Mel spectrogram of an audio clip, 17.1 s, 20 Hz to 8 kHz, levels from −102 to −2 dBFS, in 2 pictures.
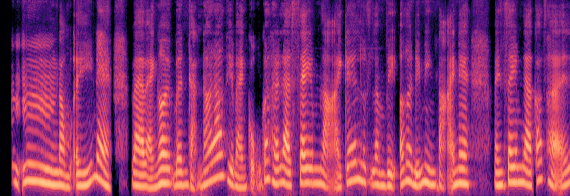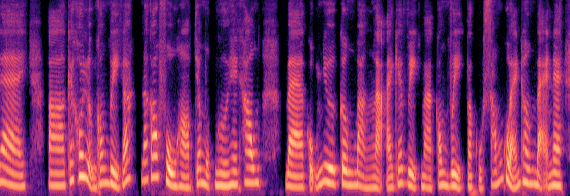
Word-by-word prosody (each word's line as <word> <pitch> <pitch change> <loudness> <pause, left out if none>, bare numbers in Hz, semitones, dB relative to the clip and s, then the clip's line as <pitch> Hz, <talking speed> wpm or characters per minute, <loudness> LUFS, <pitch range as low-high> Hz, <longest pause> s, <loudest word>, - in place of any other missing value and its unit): Ừm, 235 -2 -5
ừm, 235 -4 +2
đồng 180 -4 +1
ý 190 +7 0
nè. 250 - +2 0.3
Và 185 -3 +3
bạn 150 -1 -1
ơi, 220 0 +5
bên 195 0 -1
cạnh 185 -2 -5
đó 215 +6 0
đó 315 +4 +2
thì 220 -6 -1
bạn 155 -3 -3
cũng - - -7
có 275 +1 -1
thể 215 -6 0
là 210 -4 +3
xem 220 +2 0
lại 185 -4 -2
cái 250 +7 -1
lịch 250 -4 -2
làm 200 -2 -1
việc 180 -2 -2
ở 205 - -1
thời 255 -2 0
điểm 190 +1 +1
hiện 205 -5 +1
tại 185 +1 -3
nè, 215 0 +2 0.4
bạn 190 0 +1
xem 235 +4 +1
là 200 -4 +3
có 255 +8 -3
thể 225 -7 -2
là, 200 -7 +1 0.4
ờ, 185 -1 0
cái 260 - -1
khối 325 +3 +5
lượng - - +1
công 220 +1 -2
việc 195 -6 +4
á, 255 +5 +1
nó 265 0 -3
có 315 +2 +3
phù 220 - +4
hợp 165 -2 -2
cho 220 - -1
một 185 -4 -3
người 185 -1 +2
hay 200 0 0
không, 230 +1 0 0.4
và 165 -3 +2
cũng 170 +5 -3
như 225 -2 +4
cân 195 -3 +2
bằng 165 -5 -3
lại 150 0 -2
cái 215 - -1
việc 190 -8 0
mà 155 -3 -3
công 185 0 -1
việc 175 -4 +1
và 165 - -1
cuộc 145 0 -10
sống 205 - -5
của 275 - +4
bản 200 - +2
thân 215 -3 0
bạn 185 -2 -1
nè. 190 -1 +3
200 Hz, 250 wpm, -21 LUFS, 185-230 Hz, 0.4 s, ơi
